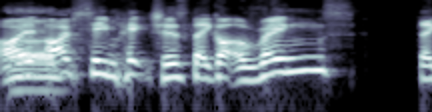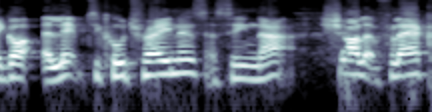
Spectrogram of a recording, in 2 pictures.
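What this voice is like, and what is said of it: Usual voice. Nothing is said of it.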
